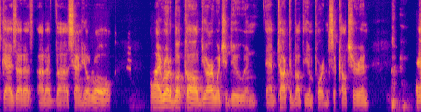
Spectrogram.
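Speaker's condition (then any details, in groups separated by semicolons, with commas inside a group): No condition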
